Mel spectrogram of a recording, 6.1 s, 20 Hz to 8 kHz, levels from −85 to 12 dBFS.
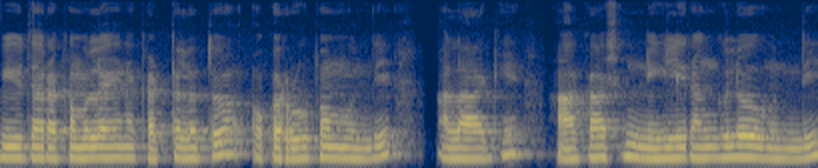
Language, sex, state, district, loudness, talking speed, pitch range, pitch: Telugu, male, Andhra Pradesh, Visakhapatnam, -16 LUFS, 95 wpm, 140-155 Hz, 150 Hz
